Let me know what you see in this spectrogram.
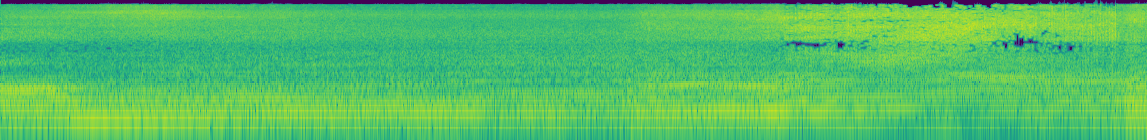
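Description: Car engine running at speed on the road, its pitch climbing twice, about six seconds in and again near the end, as the car accelerates, with road and wind noise rising in the second half.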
